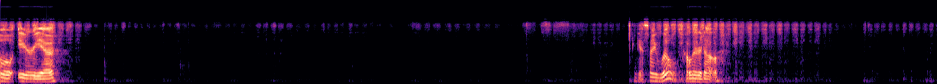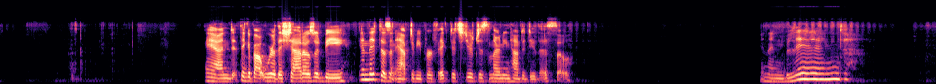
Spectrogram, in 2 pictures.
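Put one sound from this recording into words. A woman speaks calmly through a microphone, in short bursts with pauses.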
